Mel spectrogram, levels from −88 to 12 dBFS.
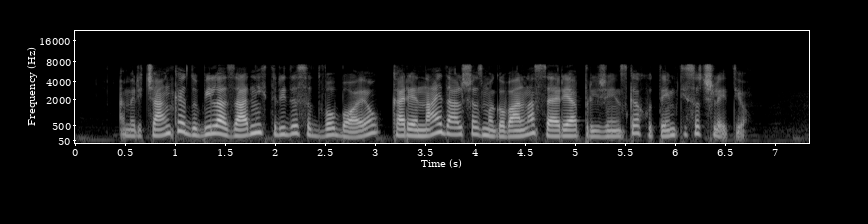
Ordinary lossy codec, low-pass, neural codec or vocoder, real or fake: none; 7.2 kHz; none; real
